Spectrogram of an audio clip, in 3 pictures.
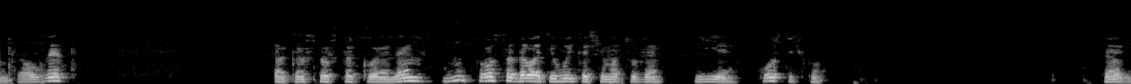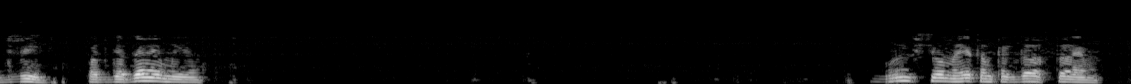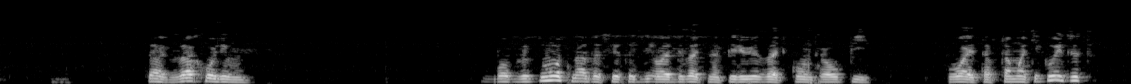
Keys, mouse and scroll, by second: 0.3 ctrl+z, 3.3 middle click, 4.6 click, 8.7-10.8 middle drag, 13.8-16.2 middle drag, 21.6-22.8 middle drag, 24.9-26.8 drag, 28.6 click, 29.7 shift+click.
